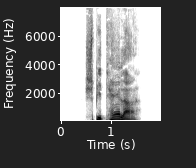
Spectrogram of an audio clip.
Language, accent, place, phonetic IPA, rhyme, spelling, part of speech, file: German, Germany, Berlin, [ʃpiˈtɛːlɐ], -ɛːlɐ, Spitäler, noun, De-Spitäler.ogg
- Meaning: nominative/accusative/genitive plural of Spital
